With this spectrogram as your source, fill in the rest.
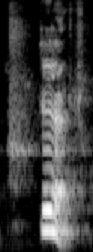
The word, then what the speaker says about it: heir: एच के बाद ओ है तो ओ का उच्चारण होगा, इसको पढ़ेंगे ऑनर। ये कुछ वर्ड है, इनको याद करना पड़ेगा। Honour, HEIR, एयर, HOUR, आवर, आवर। एच नहीं पढ़ा जाएगा, इसको पढ़ेंगे ऑनर, एयर, आवर।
